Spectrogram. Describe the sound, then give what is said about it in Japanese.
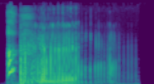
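A long, loud fart with a sharp onset, a sustained buzzing middle, and a sputtering series of short pops trailing off near the end, with no talking. “やだ、音が。臭いおなら、出ちゃう。”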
